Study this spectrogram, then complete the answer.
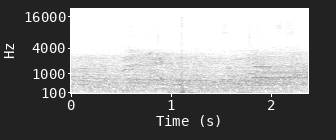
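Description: A wrestler lands with a dull thud on a mat.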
